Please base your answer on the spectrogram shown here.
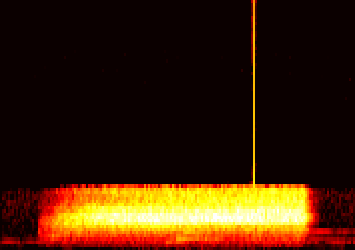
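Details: A young male Barn Owl at a barn owl tower nest box at night gives one long, harsh, hissing screech of nearly three seconds. It is courting, calling for a female to join him at a new nest site.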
